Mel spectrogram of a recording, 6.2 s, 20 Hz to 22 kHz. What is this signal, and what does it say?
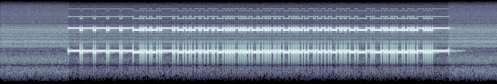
RTTY (45.45 baud, 170 Hz shift), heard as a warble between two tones, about 2050 Hz centre, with room echo. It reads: ALWAYS FASCINATED BY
